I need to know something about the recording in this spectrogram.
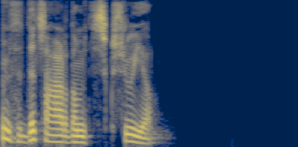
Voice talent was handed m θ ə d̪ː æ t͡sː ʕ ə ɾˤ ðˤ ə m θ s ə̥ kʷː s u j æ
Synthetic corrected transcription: m θ ə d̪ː æ t͡sː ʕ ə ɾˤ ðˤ ə m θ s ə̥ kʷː s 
